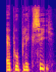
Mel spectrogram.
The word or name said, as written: apopleksi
